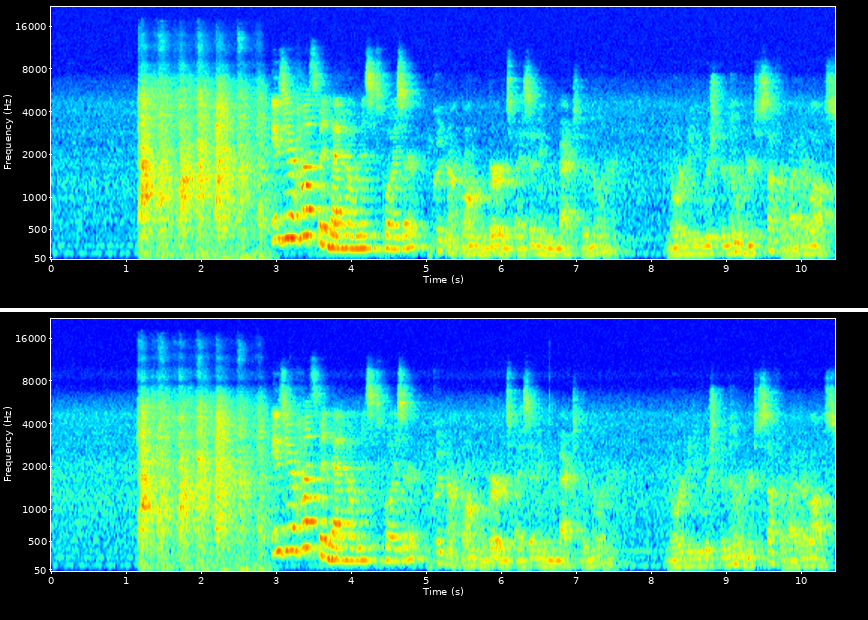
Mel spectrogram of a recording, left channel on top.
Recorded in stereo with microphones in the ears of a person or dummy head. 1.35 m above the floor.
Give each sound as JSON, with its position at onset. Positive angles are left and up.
{"t": 1.1, "sound": "footsteps", "side_deg": -45, "distance_m": 1.8}
{"t": 2.9, "sound": "a woman speaking", "side_deg": 35, "distance_m": 0.5}
{"t": 5.0, "sound": "a man speaking", "side_deg": -50, "distance_m": 1.3}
